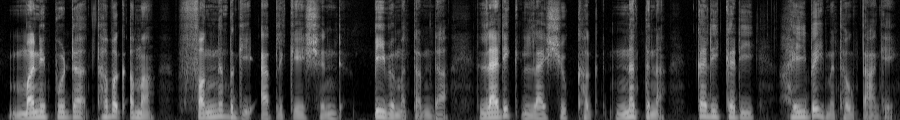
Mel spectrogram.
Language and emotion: Manipuri, neutral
